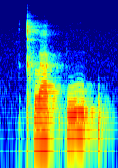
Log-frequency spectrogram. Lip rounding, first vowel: unrounded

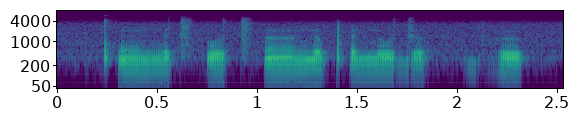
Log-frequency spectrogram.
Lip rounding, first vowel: rounded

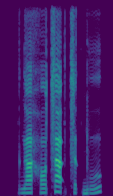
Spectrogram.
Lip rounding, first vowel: unrounded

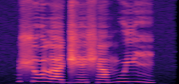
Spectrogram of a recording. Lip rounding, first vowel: rounded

